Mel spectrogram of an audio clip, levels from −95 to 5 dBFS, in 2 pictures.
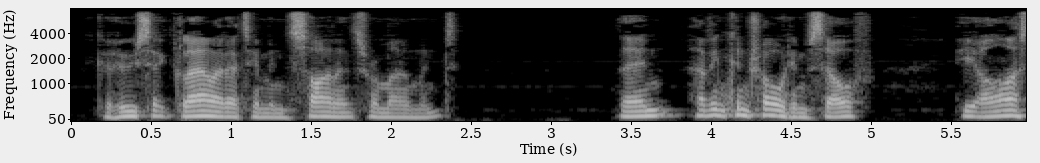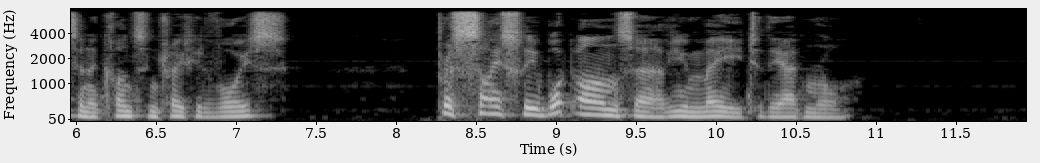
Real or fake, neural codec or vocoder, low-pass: real; none; 7.2 kHz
